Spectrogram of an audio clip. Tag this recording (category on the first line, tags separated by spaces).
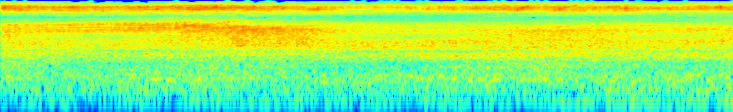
Soundscapes > Urban
car engine vehicle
